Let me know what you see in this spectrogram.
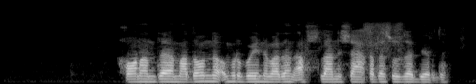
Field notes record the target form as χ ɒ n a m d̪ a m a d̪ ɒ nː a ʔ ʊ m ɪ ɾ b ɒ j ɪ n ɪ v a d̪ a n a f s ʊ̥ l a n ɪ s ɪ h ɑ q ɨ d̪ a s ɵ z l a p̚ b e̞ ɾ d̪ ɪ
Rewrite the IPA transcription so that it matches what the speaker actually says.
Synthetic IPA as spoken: χ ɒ n a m d̪ a m a d̪ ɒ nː a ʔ ʊ m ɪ ɾ b o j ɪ n ɪ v a d̪ a n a f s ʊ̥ l a n ɪ ʃ ɪ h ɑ q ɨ d̪ a s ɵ z l a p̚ b e̞ ɾ d̪ ɪ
